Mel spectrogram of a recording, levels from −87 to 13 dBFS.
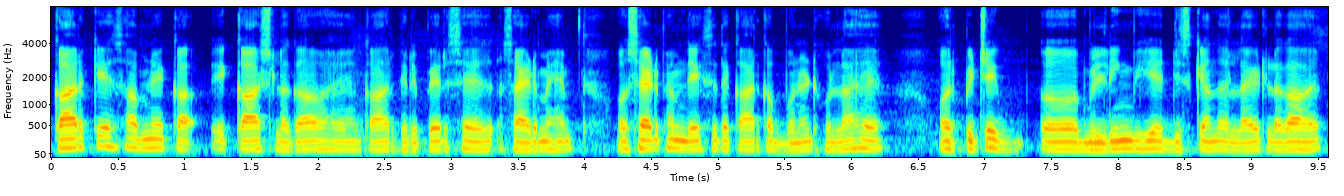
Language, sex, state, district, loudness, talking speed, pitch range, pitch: Hindi, male, Telangana, Hyderabad, -20 LUFS, 230 wpm, 105-120 Hz, 110 Hz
